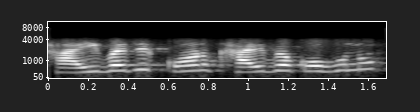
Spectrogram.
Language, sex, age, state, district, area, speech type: Odia, female, 18-30, Odisha, Nayagarh, rural, conversation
